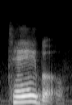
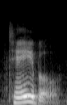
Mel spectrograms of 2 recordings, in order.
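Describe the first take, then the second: The two takes are said the same way.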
